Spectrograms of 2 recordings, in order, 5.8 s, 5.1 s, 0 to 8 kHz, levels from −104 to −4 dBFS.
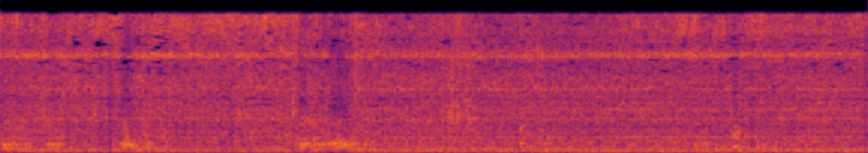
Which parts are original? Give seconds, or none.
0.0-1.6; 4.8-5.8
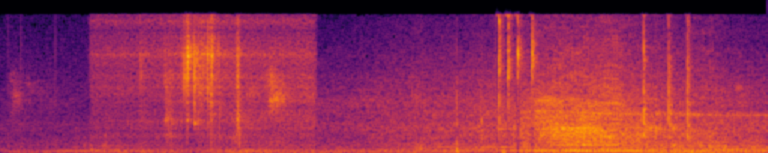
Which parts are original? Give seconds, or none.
0.0-0.6; 2.1-5.1

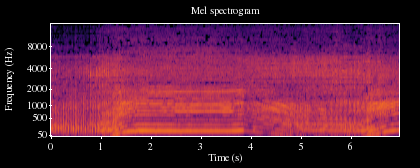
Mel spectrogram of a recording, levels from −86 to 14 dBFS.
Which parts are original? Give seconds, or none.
0.0-1.5; 2.1-7.0

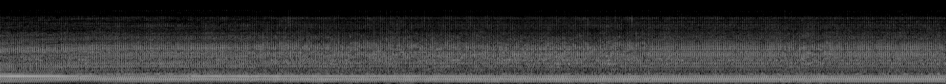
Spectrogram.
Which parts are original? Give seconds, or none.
0.0-2.5; 6.5-7.8; 8.3-9.5

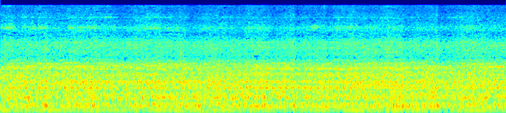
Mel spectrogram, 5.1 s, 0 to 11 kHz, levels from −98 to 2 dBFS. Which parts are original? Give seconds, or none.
0.0-1.2; 4.2-5.1

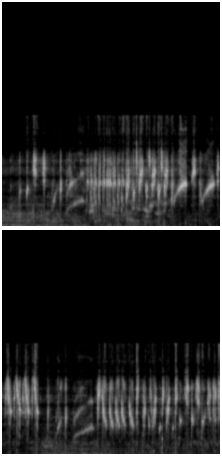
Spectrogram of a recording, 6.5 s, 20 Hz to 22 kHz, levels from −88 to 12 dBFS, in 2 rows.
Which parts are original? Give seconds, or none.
none

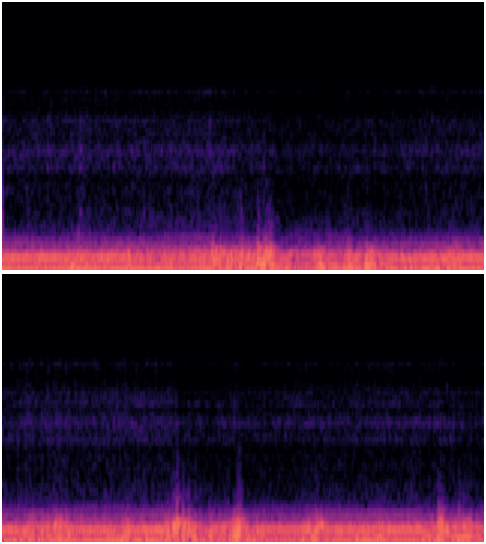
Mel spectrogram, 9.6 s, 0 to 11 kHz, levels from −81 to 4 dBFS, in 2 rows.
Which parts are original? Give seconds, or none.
0.0-2.6; 4.4-4.9; 5.5-6.7; 7.3-9.0

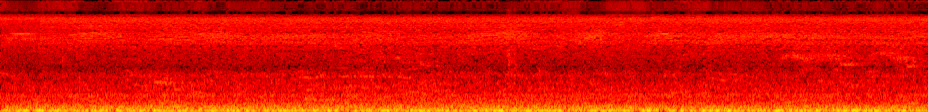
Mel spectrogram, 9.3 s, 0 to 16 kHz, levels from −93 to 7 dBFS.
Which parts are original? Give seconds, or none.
0.0-5.7; 6.6-9.3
